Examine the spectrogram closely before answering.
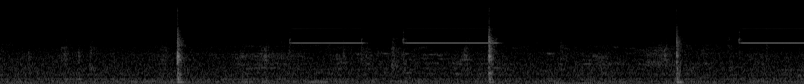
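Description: Sharp clicks of a miniature toggle switch being flipped, three in all, and a UNI-T multimeter's continuity beeper sounding a high steady beep three times, each under a second: the switch contacts closing and showing continuity.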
